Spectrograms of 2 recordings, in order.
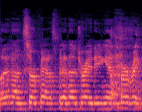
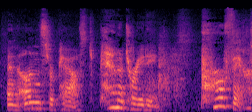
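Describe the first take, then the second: First: It is read plainly without added feeling. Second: It is read with expressive feeling and emphasis. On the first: The words are treated as nothing special. "no, it's not special" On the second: The words are treated as something special. "we want to read it with feeling"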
